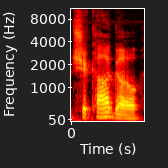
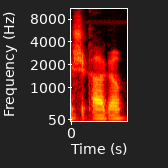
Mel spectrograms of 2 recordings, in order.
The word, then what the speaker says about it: Chicago: LA, an airplane into Chicago. I don't pronounce it like that. I say Chicago.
